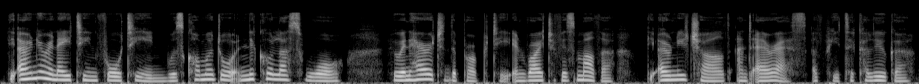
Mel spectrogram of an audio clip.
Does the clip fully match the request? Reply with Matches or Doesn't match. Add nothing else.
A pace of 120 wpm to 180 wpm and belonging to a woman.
Matches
